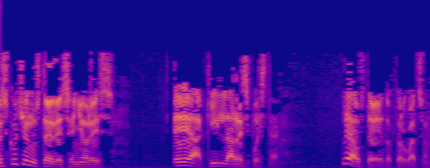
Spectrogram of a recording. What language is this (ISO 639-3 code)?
spa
